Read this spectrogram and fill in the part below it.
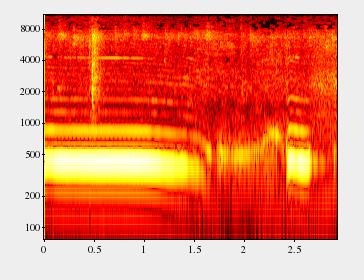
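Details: Barbary dove in pelung style holding a smooth, level coo for about a second and a half before it dips away into soft, wavering notes and a brief clear note.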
